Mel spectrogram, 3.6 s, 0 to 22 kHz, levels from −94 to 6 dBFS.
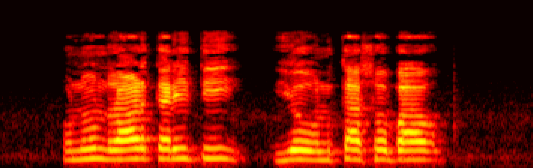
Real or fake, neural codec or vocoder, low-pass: fake; vocoder, 22.05 kHz, 80 mel bands, Vocos; 9.9 kHz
